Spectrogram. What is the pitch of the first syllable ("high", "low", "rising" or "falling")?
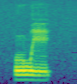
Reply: high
